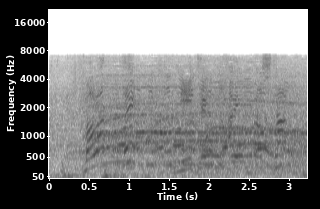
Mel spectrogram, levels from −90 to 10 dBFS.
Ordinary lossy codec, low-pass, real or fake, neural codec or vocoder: none; 7.2 kHz; real; none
